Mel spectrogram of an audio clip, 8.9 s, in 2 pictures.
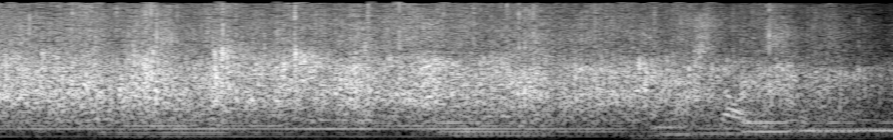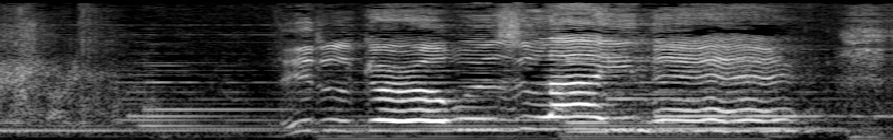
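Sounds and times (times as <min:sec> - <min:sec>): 
audience hand clapping: 0:00.0 - 0:05.2
speech: 0:06.2 - 0:08.5.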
